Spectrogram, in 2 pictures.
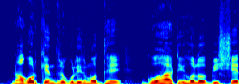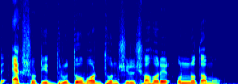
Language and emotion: Bengali, neutral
